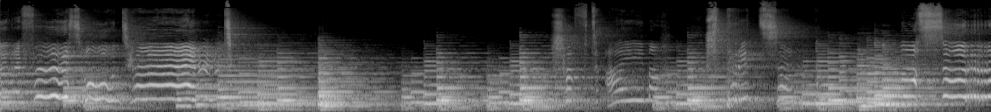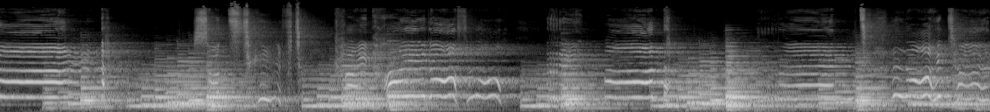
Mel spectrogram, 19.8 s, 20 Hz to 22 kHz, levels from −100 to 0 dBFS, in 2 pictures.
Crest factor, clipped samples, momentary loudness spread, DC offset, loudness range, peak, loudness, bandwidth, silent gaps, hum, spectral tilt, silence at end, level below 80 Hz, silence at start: 18 dB; under 0.1%; 12 LU; under 0.1%; 5 LU; -8 dBFS; -26 LUFS; 18.5 kHz; none; none; -5.5 dB/octave; 0 s; -64 dBFS; 0 s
